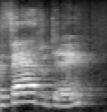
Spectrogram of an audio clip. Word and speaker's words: verde: to describe it yeah so verde rolling the r again um and pronouncing every single letter so even the e on the end eh and keeping the mouth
